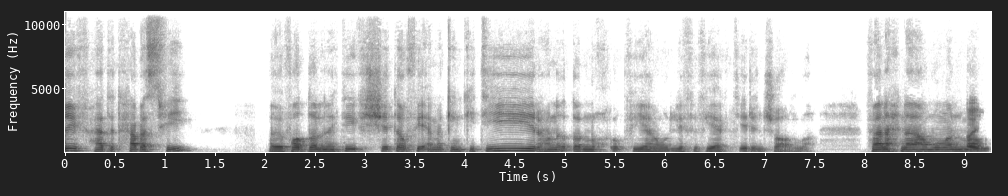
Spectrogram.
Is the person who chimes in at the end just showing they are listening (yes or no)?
yes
